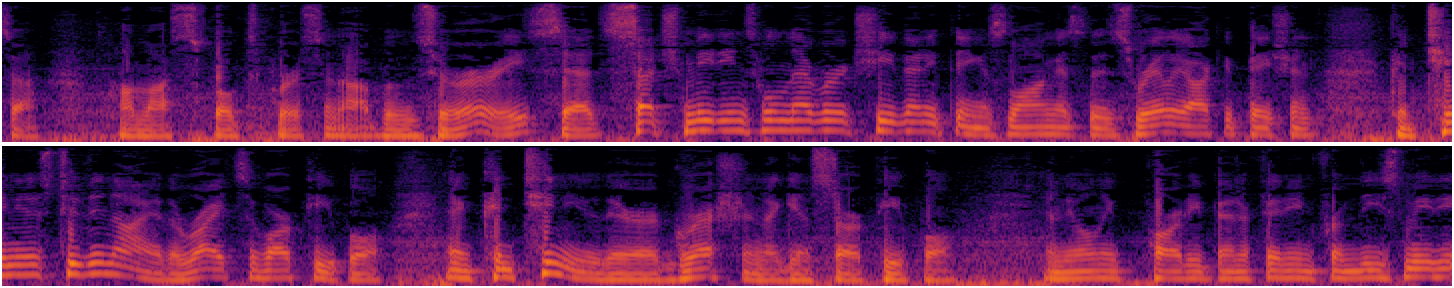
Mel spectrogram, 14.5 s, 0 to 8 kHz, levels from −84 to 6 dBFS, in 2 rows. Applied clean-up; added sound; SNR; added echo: none; none; none; none.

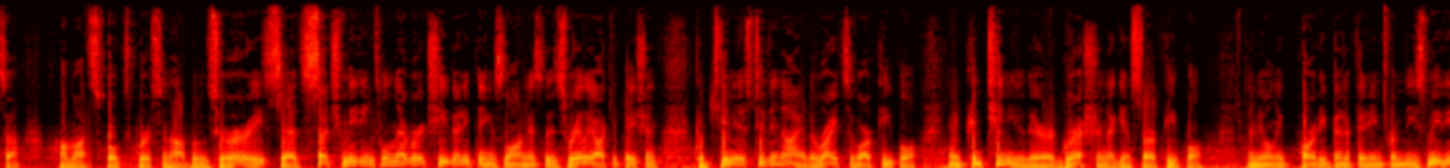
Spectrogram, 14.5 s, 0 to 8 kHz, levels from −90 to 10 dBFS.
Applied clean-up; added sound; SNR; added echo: neural separator model SepFormer DNS4.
